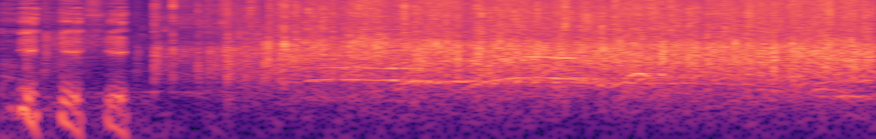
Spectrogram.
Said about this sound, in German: Und in der Sekunde wird hier nochmal ein gewaltiger Applaus aufbranden.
